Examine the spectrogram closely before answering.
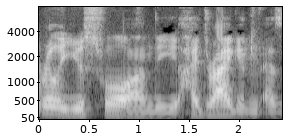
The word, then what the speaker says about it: Hydreigon: Not really useful on the Hydreigon, as it's actually pronounced.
